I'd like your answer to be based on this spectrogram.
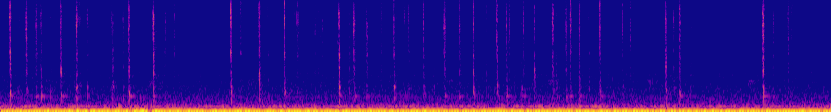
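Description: Both hands type lightly with their fingertips on a MacBook Pro laptop keyboard, its plastic keycaps set in an aluminum body, with the laptop resting on a wooden desk. Quick, irregular, bright clicks and taps sit over a steady low hum throughout.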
